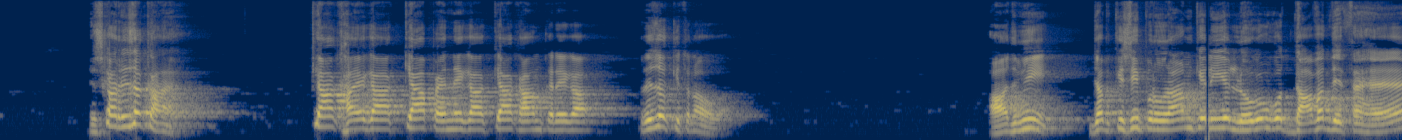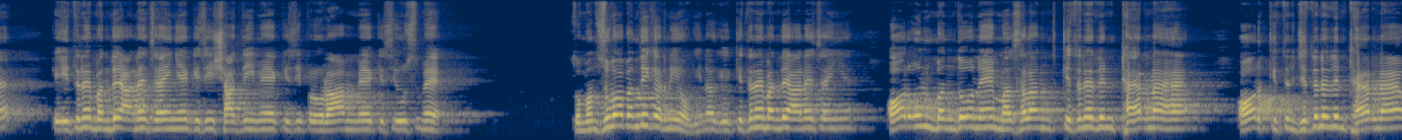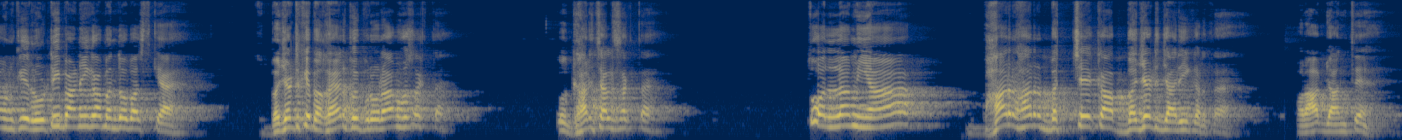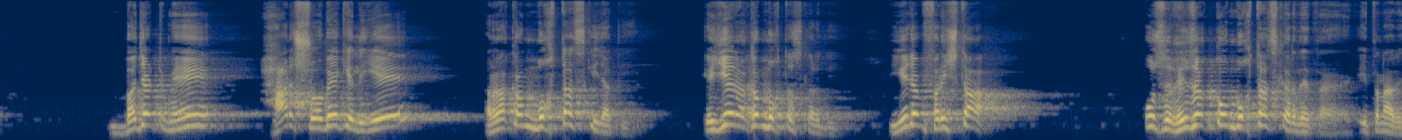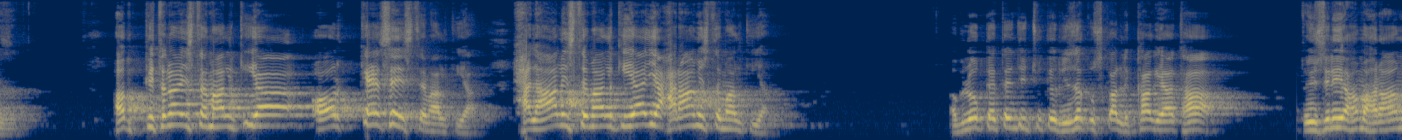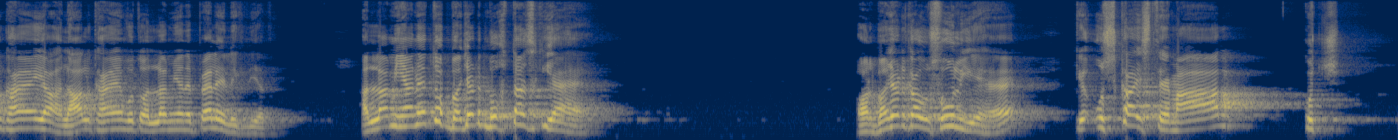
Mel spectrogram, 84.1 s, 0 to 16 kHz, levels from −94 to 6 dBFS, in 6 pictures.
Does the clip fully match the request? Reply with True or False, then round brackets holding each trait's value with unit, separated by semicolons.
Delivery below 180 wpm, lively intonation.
True (140 wpm; 5.7 semitones)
